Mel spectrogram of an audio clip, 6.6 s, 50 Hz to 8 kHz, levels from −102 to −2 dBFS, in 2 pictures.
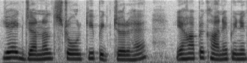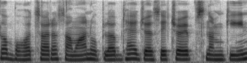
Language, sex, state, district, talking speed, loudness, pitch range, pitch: Hindi, female, Punjab, Pathankot, 170 wpm, -16 LUFS, 170-195 Hz, 180 Hz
